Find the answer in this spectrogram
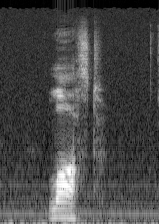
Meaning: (verb) simple past and past participle of lose; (adjective) 1. Having wandered from, or unable to find, the way 2. In an unknown location; unable to be found
- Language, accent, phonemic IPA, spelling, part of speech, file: English, Canada, /lɒst/, lost, verb / adjective, En-ca-lost.ogg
